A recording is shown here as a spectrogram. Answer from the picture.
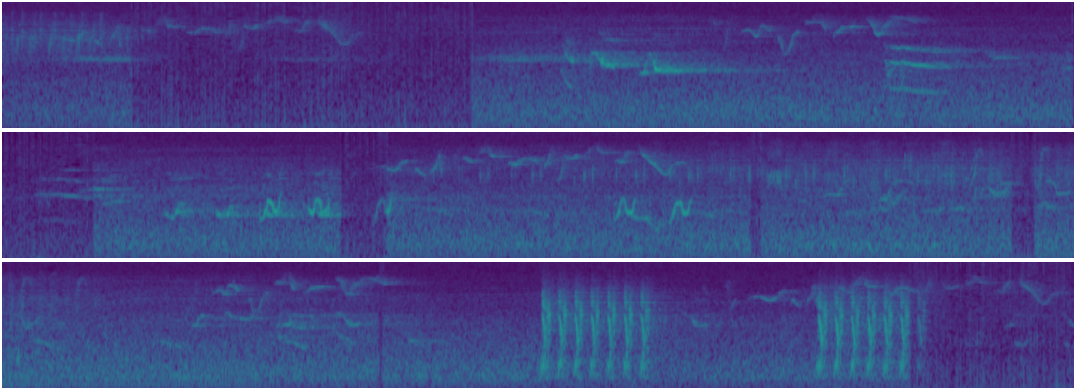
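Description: Forest birds calling: scattered whistles and chirps over a steady forest hiss. Near the end come two loud, very rapid rattles a little over a second apart, the machine-gun call of a brown sicklebill bird of paradise.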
